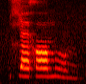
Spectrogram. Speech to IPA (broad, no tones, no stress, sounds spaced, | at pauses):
ç æ x ɒː m u ʎ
